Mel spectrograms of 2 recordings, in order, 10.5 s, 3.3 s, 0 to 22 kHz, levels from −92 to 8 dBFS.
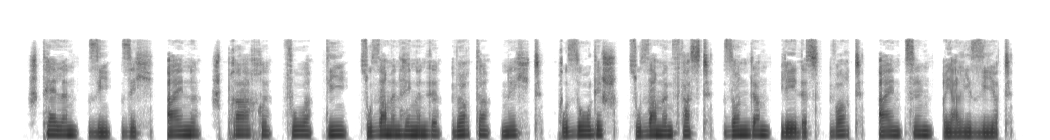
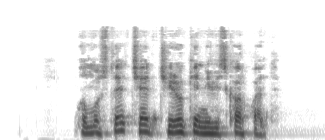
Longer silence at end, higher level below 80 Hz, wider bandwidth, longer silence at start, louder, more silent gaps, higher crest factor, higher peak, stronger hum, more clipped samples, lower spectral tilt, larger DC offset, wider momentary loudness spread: second, 0.4 s vs 0.6 s; first, -30 dBFS vs -60 dBFS; second, 8 kHz vs 11.5 kHz; second, 0.3 s vs 0.8 s; about the same, -21 LUFS vs -23 LUFS; first, 1.55-1.66 s, 8.67-8.77 s vs none; about the same, 16 dB vs 18 dB; first, -4 dBFS vs -8 dBFS; neither; neither; about the same, -6.5 dB/octave vs -6 dB/octave; neither; about the same, 8 LU vs 9 LU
